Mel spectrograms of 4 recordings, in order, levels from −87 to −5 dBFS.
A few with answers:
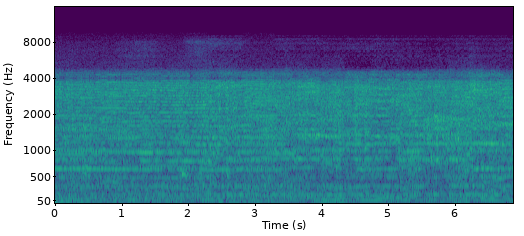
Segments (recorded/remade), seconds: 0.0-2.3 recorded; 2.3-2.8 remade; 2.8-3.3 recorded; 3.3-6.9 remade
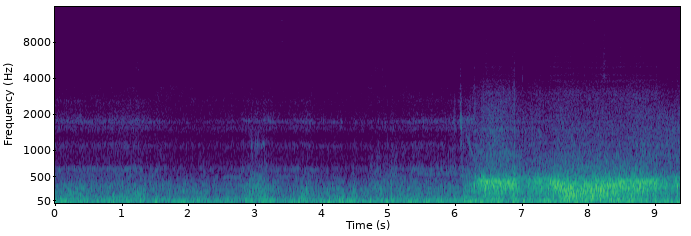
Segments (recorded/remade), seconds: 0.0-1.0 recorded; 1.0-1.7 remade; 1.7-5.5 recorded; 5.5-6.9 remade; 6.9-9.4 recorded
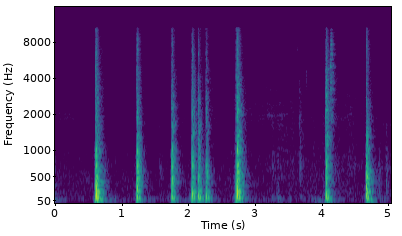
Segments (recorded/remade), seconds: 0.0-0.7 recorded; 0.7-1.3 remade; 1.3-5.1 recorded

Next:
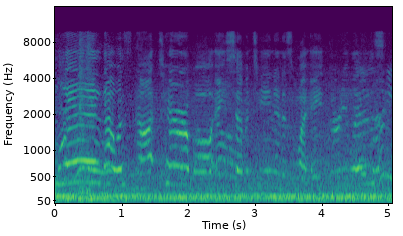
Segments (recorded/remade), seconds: 0.0-1.2 recorded; 1.2-5.1 remade

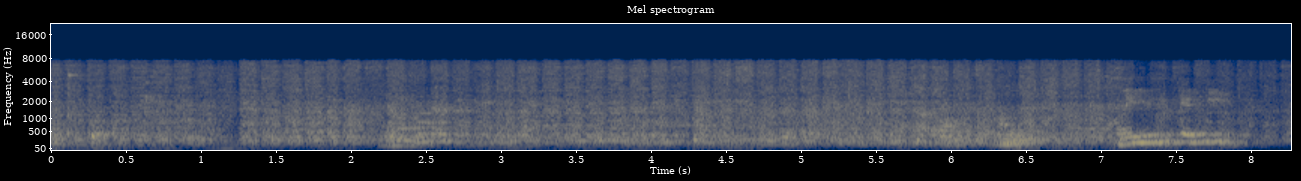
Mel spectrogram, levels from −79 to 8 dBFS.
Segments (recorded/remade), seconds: 0.0-1.9 recorded; 1.9-3.2 remade; 3.2-4.1 recorded; 4.1-8.3 remade

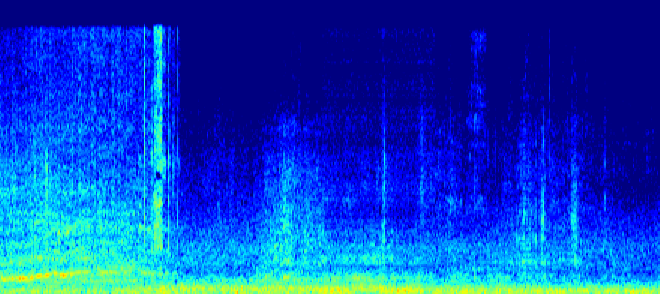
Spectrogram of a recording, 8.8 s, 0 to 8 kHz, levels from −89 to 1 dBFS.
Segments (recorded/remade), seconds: 0.0-4.3 recorded; 4.3-5.8 remade; 5.8-8.8 recorded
